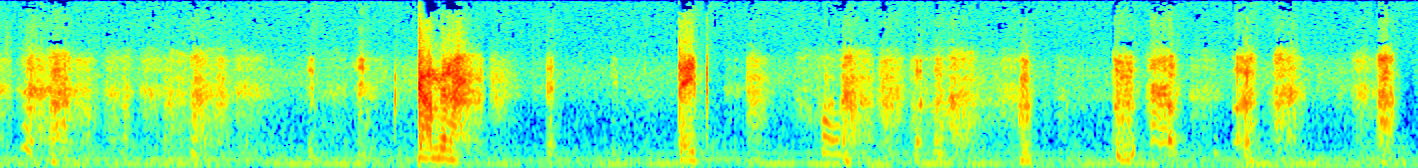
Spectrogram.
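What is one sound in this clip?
A young man speaks in a strained, breathless voice, close by.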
